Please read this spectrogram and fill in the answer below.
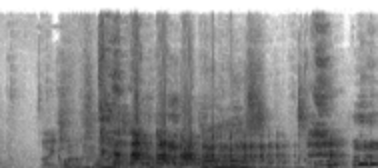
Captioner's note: laughs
